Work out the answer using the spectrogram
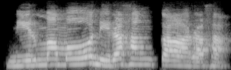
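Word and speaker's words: निर्ममो निरहङ्कारः: Nirmamo nirahankaraha. There you cannot just drop visarga. It should be pronounced because it is after the 8th letter.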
